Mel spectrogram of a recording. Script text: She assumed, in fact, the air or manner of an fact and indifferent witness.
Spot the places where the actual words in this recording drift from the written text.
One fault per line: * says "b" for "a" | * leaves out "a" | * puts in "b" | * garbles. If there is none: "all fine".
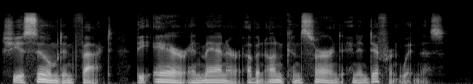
* says "and" for "or"
* says "unconcerned" for "fact"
